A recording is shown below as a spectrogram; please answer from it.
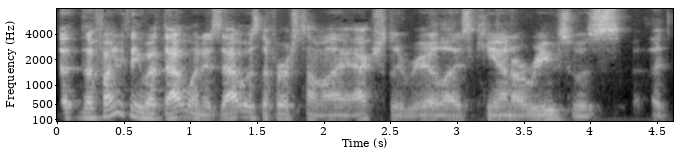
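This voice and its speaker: A man's voice: fairly low pitch, quick pace, fairly bright tone. A man chatting casually and informally about films on a panel, as one of its hosts.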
